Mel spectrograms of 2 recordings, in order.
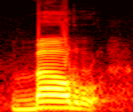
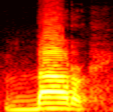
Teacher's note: अब रॉ को मैं मोटा कर रहा हूं।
